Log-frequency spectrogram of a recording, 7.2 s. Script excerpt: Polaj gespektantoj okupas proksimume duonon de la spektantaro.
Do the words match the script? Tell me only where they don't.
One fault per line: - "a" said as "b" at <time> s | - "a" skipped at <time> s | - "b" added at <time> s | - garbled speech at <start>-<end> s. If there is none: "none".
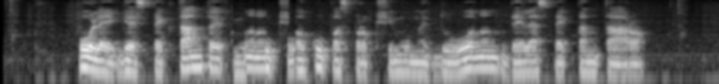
- garbled speech at 2.3-3.0 s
